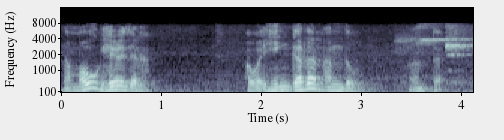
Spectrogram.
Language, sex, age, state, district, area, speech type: Kannada, male, 60+, Karnataka, Dharwad, rural, spontaneous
